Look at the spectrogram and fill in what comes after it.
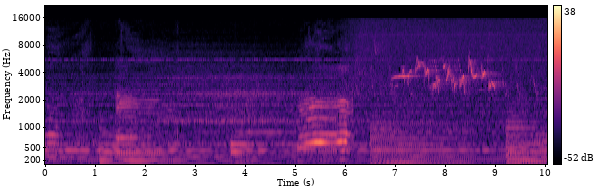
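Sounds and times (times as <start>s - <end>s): calm background music: 0.0s - 10.0s
bear cub bawling: 1.4s - 2.8s, 5.1s - 6.3s.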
